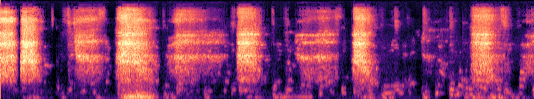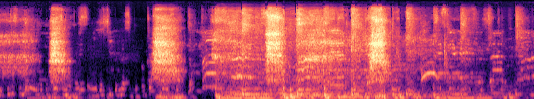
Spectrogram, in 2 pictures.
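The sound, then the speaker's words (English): Deep, audible guided breaths drawn in and pushed out, repeating in a slow, steady rhythm, with a fuller, continuous layer of sound joining in during the final stretch. “Let me breathe with you.”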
